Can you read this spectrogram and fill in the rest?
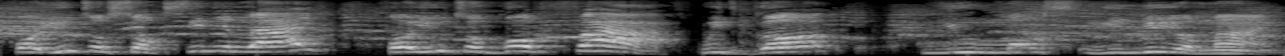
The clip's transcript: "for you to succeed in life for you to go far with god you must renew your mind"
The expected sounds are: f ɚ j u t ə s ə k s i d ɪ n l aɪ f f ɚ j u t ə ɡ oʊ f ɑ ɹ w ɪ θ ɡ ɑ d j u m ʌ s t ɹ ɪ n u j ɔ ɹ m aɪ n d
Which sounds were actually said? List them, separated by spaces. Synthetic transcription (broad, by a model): f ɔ j u t ə s ə k s i d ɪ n l aɪ f f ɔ j u t ə ɡ oʊ f ɑ w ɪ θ ɡ ɑ d j u m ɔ s t ɹ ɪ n u j ɔ m aɪ n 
